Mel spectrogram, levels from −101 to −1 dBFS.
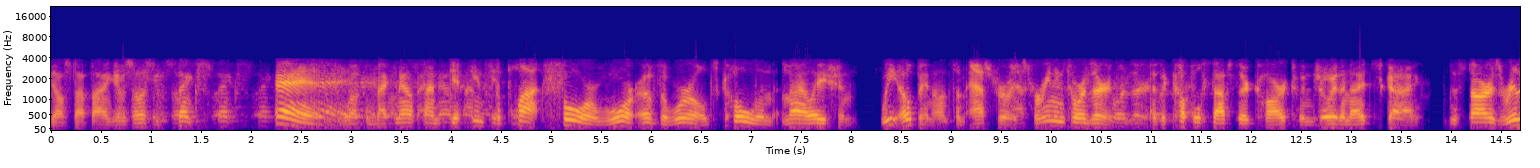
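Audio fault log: throughout: G.729 codec. The speech is held inside a telephone band from 300 Hz to 3.4 kHz, so the upper consonant detail is missing. The speech also carries a plainly audible rough, slightly synthetic edge. That texture comes from rebuilding the speech every 10 ms frame from a vocal tract filter, a pitch predictor and a handful of sparse pulses, which fits an 8 kbit/s G.729A stream.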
